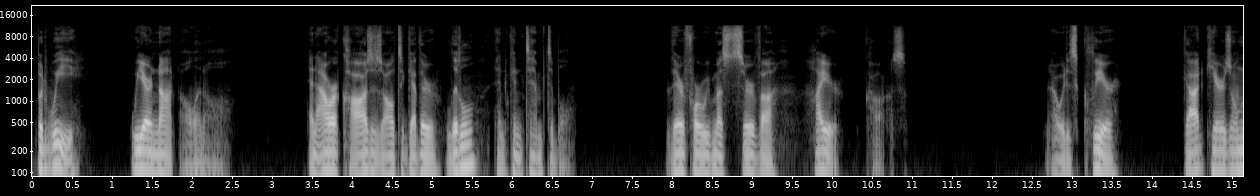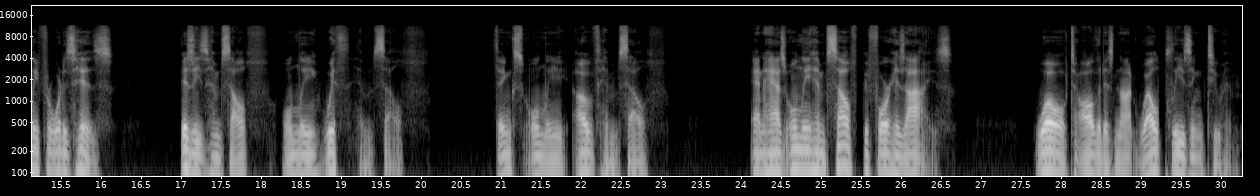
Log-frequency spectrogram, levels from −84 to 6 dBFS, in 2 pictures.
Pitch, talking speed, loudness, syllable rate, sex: 85 Hz, 115 wpm, -21 LUFS, 4.3 syllables/s, male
